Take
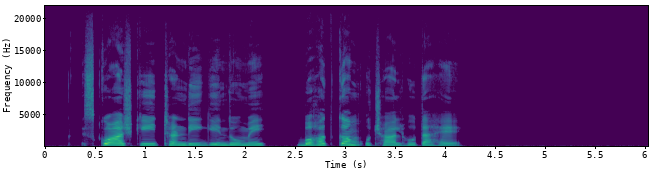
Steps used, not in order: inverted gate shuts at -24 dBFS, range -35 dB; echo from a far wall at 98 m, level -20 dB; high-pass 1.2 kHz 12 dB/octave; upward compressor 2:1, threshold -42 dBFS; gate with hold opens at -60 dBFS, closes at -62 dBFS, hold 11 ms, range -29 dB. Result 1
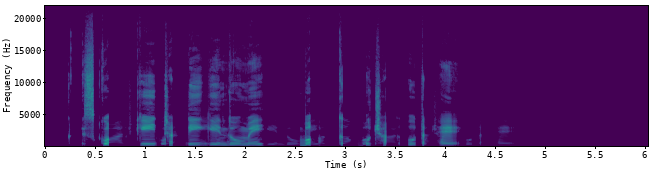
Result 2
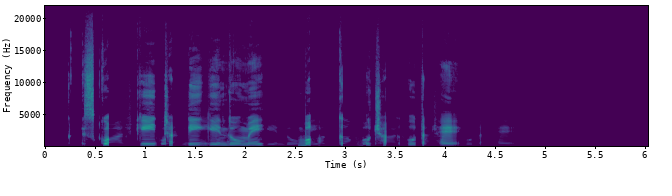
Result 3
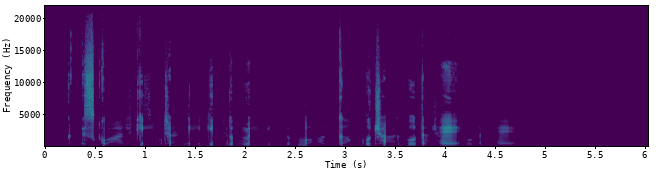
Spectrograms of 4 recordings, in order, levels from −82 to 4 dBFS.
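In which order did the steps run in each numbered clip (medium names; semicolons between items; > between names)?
high-pass > inverted gate > gate with hold > upward compressor > echo from a far wall; gate with hold > high-pass > upward compressor > inverted gate > echo from a far wall; gate with hold > inverted gate > echo from a far wall > upward compressor > high-pass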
